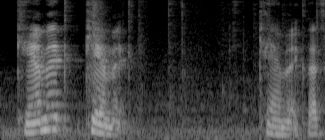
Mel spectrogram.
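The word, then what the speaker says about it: Kamek: Kamik. Kamik. Kamik. That's how it's pronounced.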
